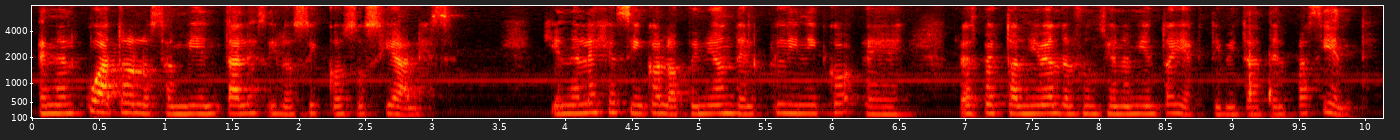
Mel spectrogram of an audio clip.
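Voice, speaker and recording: A woman lecturing students on clinical topics, explaining step by step and often checking in with a quick question. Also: medium pitch, flat delivery, a little mellow, faint music behind. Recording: dull lo-fi recording with faint hum.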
